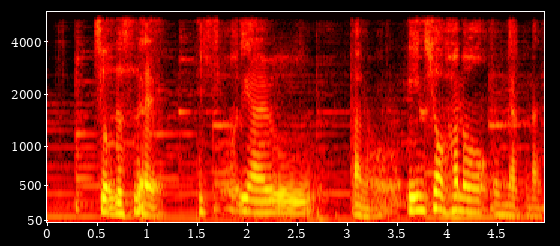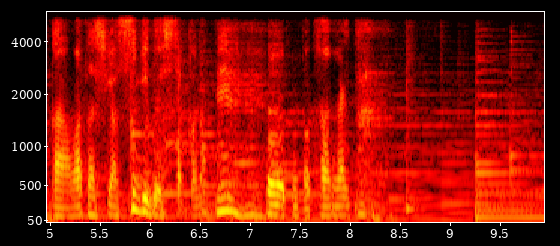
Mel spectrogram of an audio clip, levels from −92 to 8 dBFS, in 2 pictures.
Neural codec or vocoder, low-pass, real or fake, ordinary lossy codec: codec, 44.1 kHz, 2.6 kbps, SNAC; 5.4 kHz; fake; none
